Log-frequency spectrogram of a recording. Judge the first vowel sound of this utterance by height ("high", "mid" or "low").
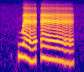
mid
